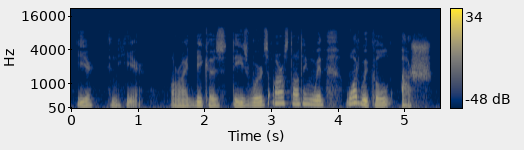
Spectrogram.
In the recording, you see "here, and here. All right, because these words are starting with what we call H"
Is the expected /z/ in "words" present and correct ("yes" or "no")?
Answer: yes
